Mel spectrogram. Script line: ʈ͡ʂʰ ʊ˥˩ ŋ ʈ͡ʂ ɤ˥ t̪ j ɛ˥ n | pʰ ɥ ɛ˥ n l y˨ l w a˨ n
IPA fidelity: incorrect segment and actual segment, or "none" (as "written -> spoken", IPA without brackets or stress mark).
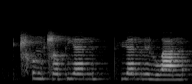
a˨ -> a˥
